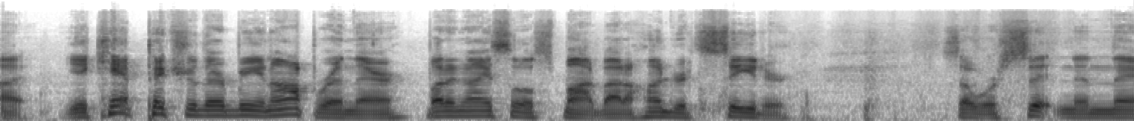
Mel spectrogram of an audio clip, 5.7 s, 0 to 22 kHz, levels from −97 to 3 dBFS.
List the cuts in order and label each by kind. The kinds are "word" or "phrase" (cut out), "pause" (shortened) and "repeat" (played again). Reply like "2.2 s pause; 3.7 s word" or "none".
none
